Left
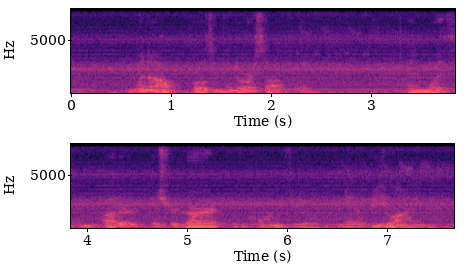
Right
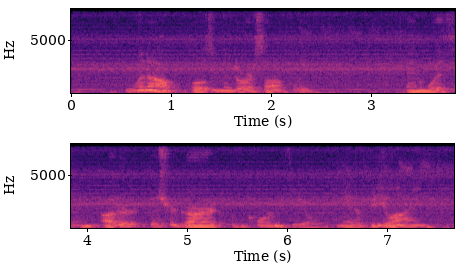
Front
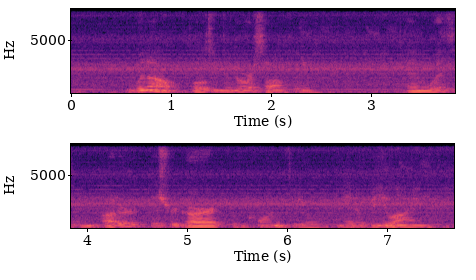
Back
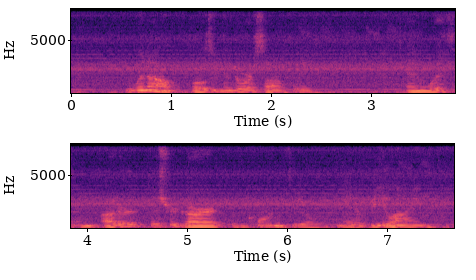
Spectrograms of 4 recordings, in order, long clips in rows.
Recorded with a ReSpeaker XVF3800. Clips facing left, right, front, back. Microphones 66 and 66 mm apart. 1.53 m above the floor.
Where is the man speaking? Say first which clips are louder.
Right 4 dB, back 3 dB; 125° right, 1.3 m.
